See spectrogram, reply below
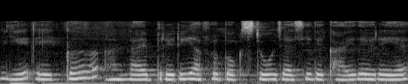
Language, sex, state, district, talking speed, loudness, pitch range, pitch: Hindi, female, Chhattisgarh, Raigarh, 175 wpm, -17 LUFS, 225-245 Hz, 230 Hz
